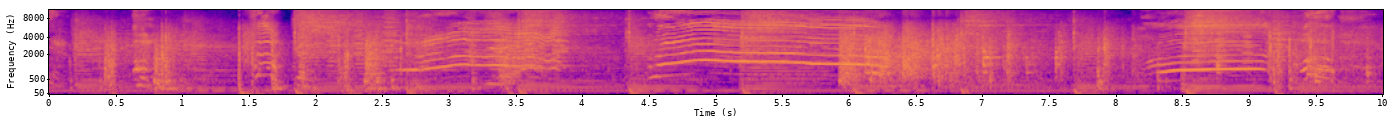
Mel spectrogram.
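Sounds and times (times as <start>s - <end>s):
dramatic film music: 0.0s - 10.0s.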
